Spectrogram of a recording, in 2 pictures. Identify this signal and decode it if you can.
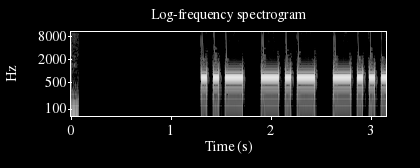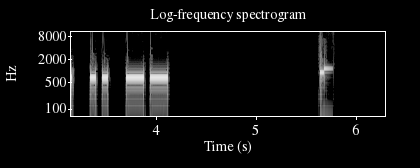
Morse code, heard as a keyed tone, about 20 wpm, 700 Hz. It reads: UKBIM
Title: Code Groups - 5 Letters - 20wpm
